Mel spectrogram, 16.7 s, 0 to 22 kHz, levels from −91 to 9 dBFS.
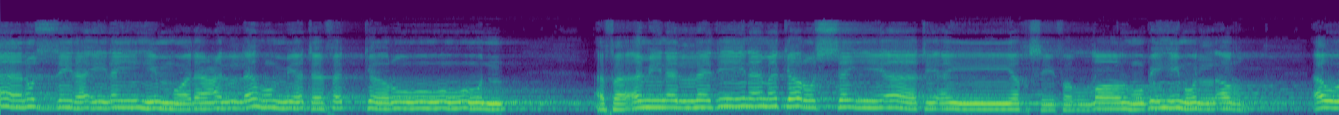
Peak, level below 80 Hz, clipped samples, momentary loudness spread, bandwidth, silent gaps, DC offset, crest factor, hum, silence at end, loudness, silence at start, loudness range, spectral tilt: -8 dBFS; -58 dBFS; under 0.1%; 10 LU; 11 kHz; none; under 0.1%; 12 dB; none; 0 s; -20 LUFS; 0 s; 1 LU; -7 dB/octave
